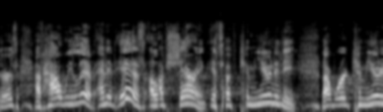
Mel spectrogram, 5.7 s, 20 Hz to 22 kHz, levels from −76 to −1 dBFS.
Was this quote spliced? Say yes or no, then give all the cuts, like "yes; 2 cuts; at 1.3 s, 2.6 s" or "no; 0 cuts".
yes; 2 cuts; at 2.3 s, 3.3 s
